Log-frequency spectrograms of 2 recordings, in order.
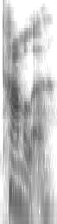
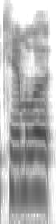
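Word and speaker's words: Kamala: an extra effort to say her name properly kamla but the thing is I actually canel my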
